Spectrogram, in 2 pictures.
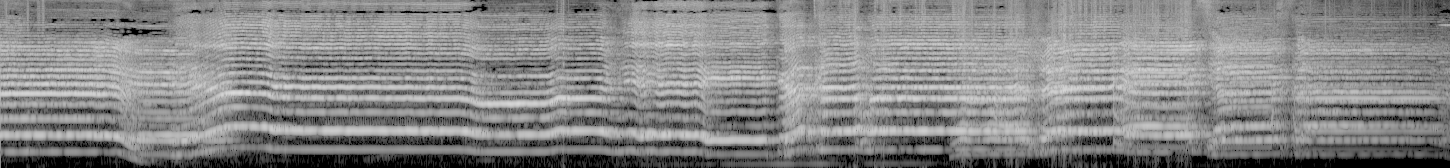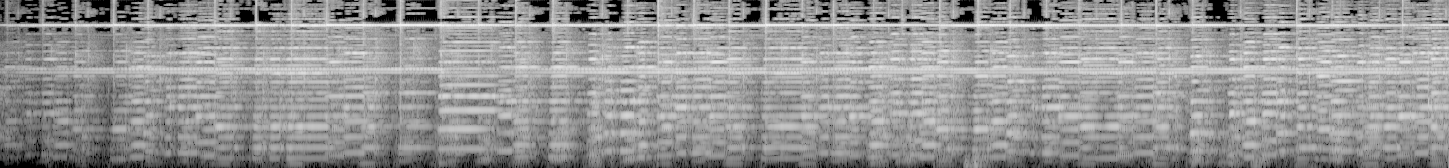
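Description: Four women's voices singing a cappella in harmony, with held chords, fading out about halfway through. Then a concertina plays a busy tune, with a steady high tone running through it.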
